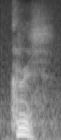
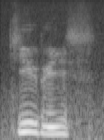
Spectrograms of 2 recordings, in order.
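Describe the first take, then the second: First: It starts with a plain 'kr' cluster. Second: It starts with 'ki' before the 'r'. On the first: It follows Indonesian pronunciation. The speaker calls it right. "Jadi cukup kita melafalkannya dengan Kris" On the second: It sounds somewhat artificial. The speaker calls it wrong. "ada yang sedikit artifisial, Kiris gitu"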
